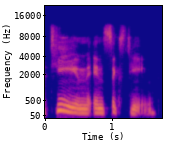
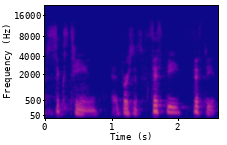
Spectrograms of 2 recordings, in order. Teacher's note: you emphasize the teen in 16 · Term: accenting the second syllable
